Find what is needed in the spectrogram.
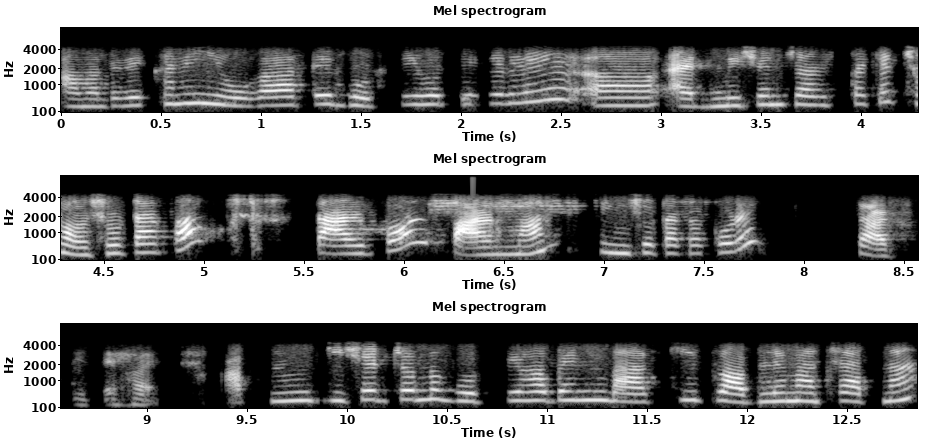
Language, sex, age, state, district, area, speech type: Bengali, female, 18-30, West Bengal, Kolkata, urban, conversation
